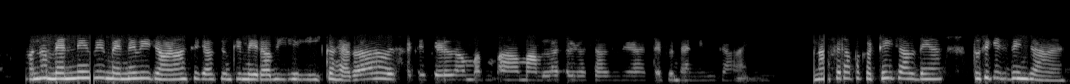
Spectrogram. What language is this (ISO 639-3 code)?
pan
